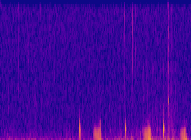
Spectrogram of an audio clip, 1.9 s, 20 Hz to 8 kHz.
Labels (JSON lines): {"label": "biophony, knock croak", "recorder": "SoundTrap 300"}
